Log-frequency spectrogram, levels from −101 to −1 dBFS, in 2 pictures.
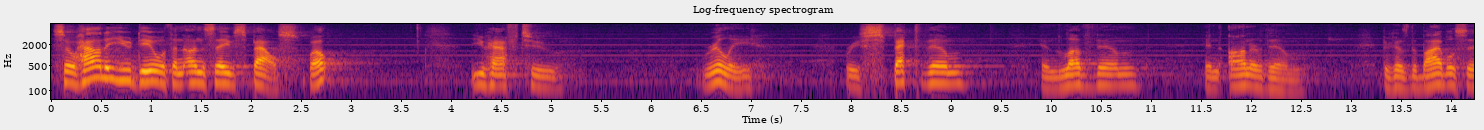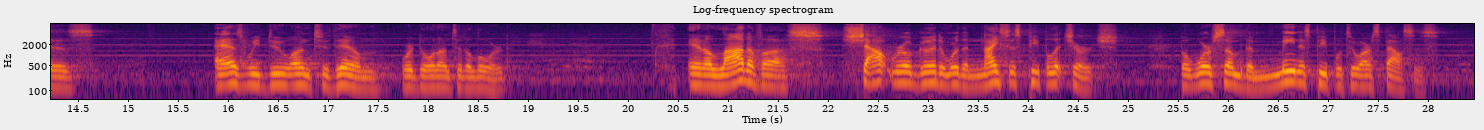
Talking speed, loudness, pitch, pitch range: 130 wpm, -29 LUFS, 145 Hz, 130-165 Hz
